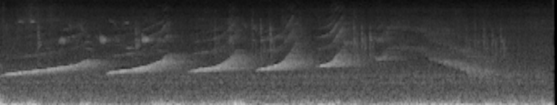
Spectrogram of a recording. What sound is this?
You hear a Gibbon monkey.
